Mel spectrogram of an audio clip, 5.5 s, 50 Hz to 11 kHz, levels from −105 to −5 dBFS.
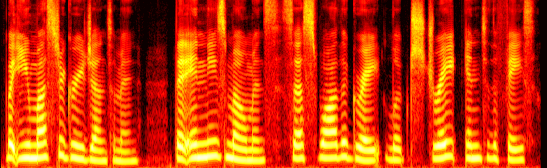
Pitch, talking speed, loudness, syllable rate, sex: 235 Hz, 210 wpm, -17 LUFS, 5.5 syllables/s, female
